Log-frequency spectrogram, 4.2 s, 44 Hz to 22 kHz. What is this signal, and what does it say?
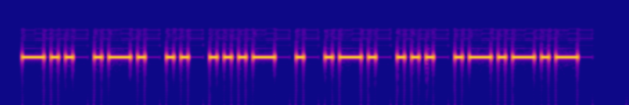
Morse code, heard as a keyed tone, about 25 wpm, 750 Hz. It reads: DRIVERS.
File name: cwa / W1AW-Level3 / 25WPM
